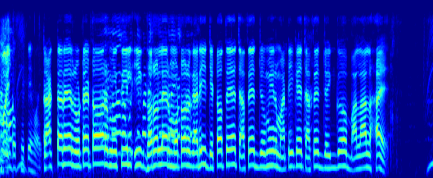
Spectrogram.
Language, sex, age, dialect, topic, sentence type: Bengali, male, 18-24, Jharkhandi, agriculture, statement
